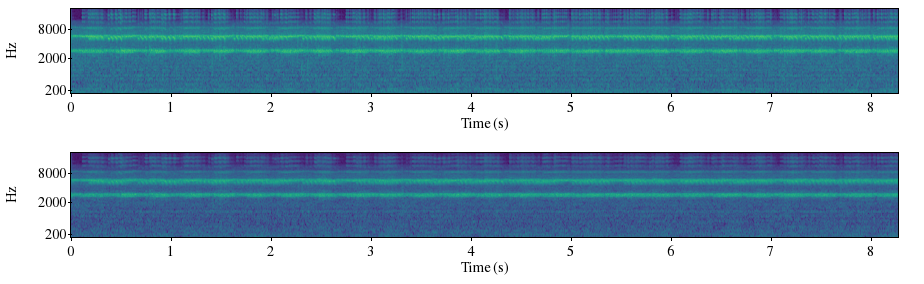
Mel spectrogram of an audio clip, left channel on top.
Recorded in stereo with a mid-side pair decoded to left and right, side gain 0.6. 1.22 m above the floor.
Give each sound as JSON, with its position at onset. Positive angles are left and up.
{"t": 0.0, "sound": "an insect", "azimuth_deg": 60, "distance_m": 0.7}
